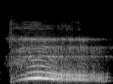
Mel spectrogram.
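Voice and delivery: sharp high gasp of amazement; impressed audience gasp. Pretend. Teacher showing how the audience reacts, loud gasp. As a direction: gasp like a wowed listener. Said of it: "gonna be like this".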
